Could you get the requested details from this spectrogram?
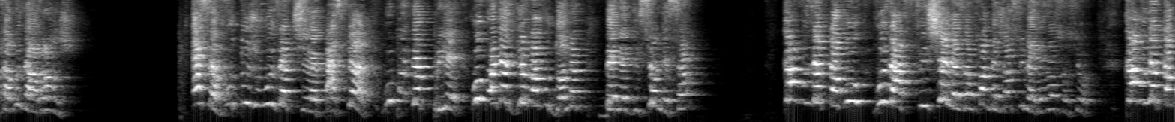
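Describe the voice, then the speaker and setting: A woman's voice: extremely high pitch, sharp tone, far from the mic. A woman coach ranting angrily on a live stream, scolding with many repeats and stammered restarts, away from the mic in an echoey room. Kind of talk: angry live-stream rant.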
